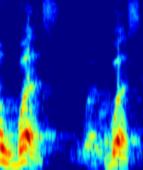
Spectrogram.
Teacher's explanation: de acordo com a transcrição fonética, a última letra não é S, é um som de Z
